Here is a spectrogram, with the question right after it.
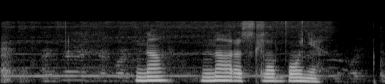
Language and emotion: Russian, neutral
